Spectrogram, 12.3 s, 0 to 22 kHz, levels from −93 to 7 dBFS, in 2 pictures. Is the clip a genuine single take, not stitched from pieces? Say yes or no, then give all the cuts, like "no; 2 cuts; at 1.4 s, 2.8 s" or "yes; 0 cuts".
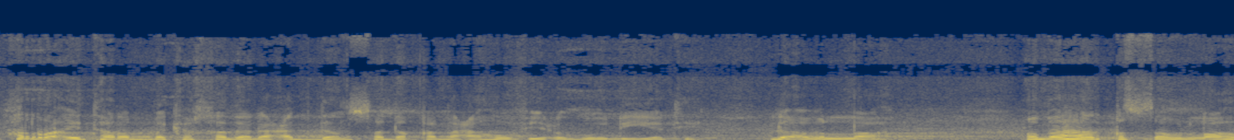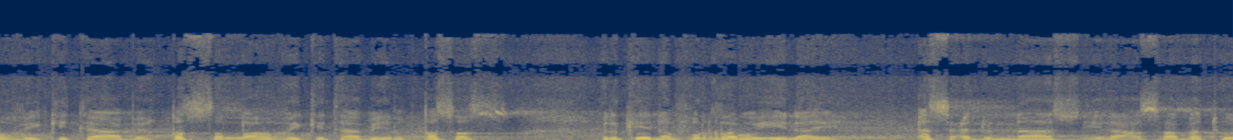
no; 2 cuts; at 5.5 s, 9.9 s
